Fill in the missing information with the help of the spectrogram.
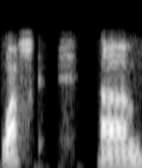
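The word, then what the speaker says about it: Łask: marker here by lask it's pronounced in Polish WASC which is just west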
